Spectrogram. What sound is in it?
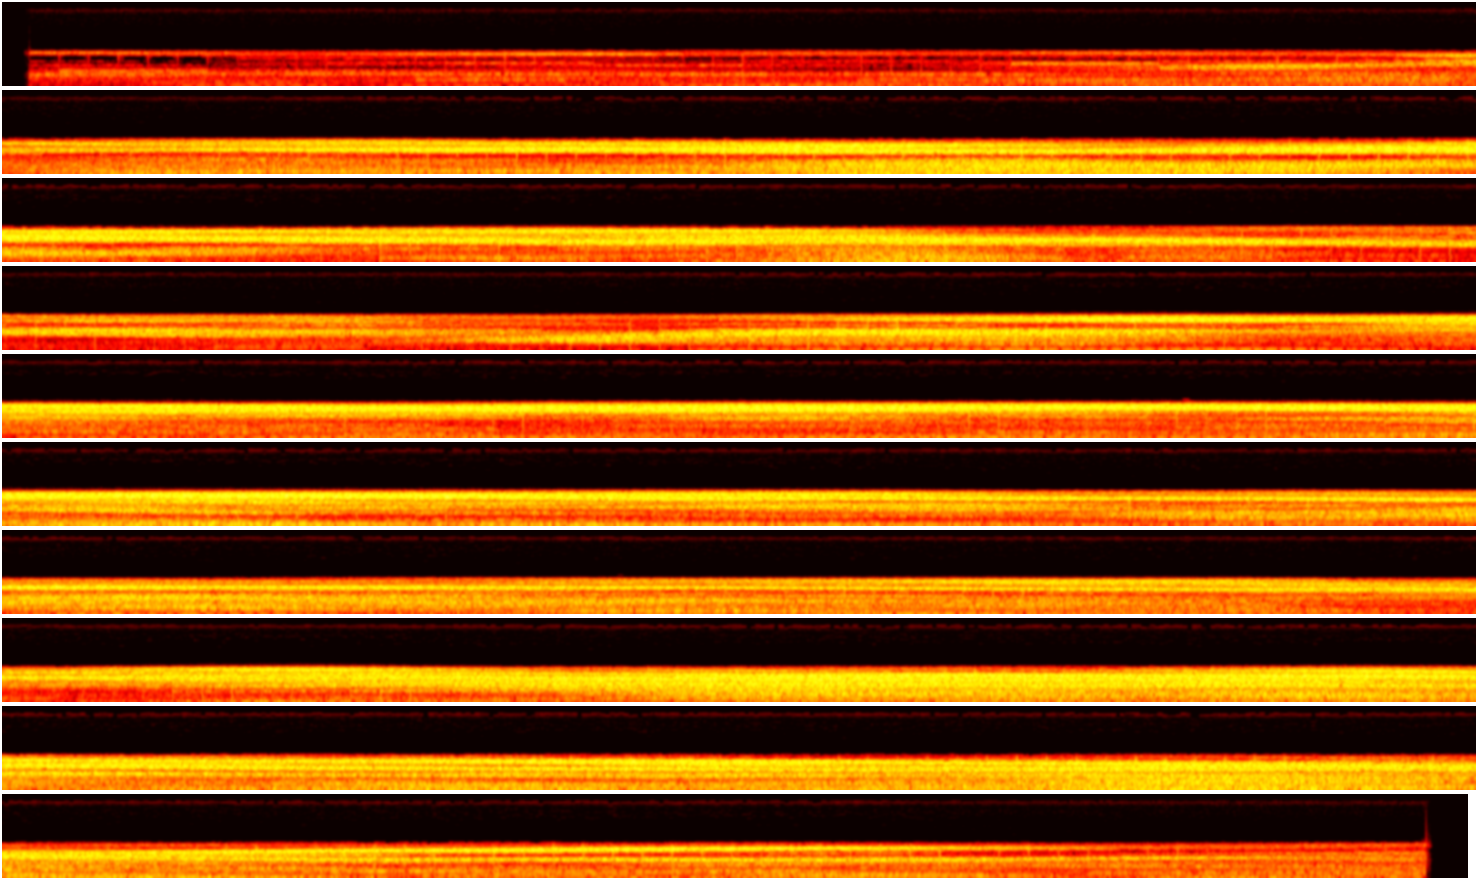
Real sound of Saturn
The radio waves are closely related to the auroras near the poles of the planet.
